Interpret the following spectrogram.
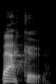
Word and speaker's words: Baku: So, it's pronounced Azabaijan. Azeraijan. Uh, and the city is called Baku.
